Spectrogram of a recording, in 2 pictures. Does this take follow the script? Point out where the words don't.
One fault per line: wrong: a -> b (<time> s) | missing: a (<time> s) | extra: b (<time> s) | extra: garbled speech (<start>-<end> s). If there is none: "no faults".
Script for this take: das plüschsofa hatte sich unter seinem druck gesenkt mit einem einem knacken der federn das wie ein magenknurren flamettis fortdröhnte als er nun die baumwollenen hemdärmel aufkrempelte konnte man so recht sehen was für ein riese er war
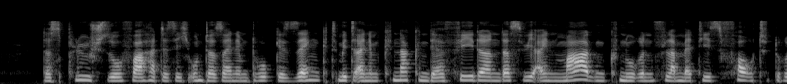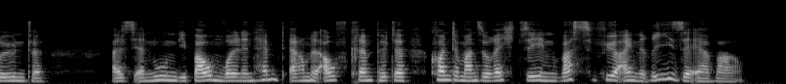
missing: einem (3.8 s)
